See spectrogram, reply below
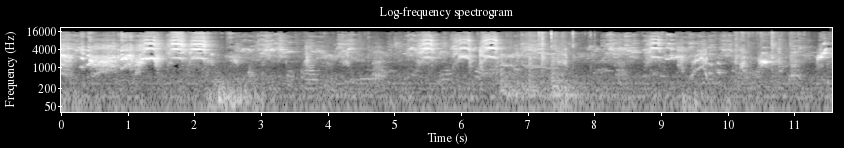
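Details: Captive, hand-reared blue-winged macaws, a young female and male born in 2017, give a fast run of grating squawks. Short rasping notes repeat almost continuously, with a faint flutter of wings among them.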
